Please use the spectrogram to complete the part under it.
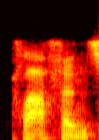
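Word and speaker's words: Claflin: Yeah, I kind of went similar with kind of a smaller name in someone that you has used before, Sam Claffia. I think is how you say his name. – Claffin, is it? – Claffin, sorry. Sam Claffin, sorry.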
